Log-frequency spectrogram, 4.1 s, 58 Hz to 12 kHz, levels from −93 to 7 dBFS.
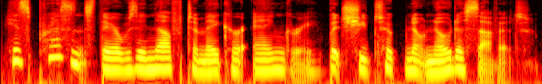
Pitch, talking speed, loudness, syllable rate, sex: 160 Hz, 235 wpm, -18 LUFS, 6.0 syllables/s, female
